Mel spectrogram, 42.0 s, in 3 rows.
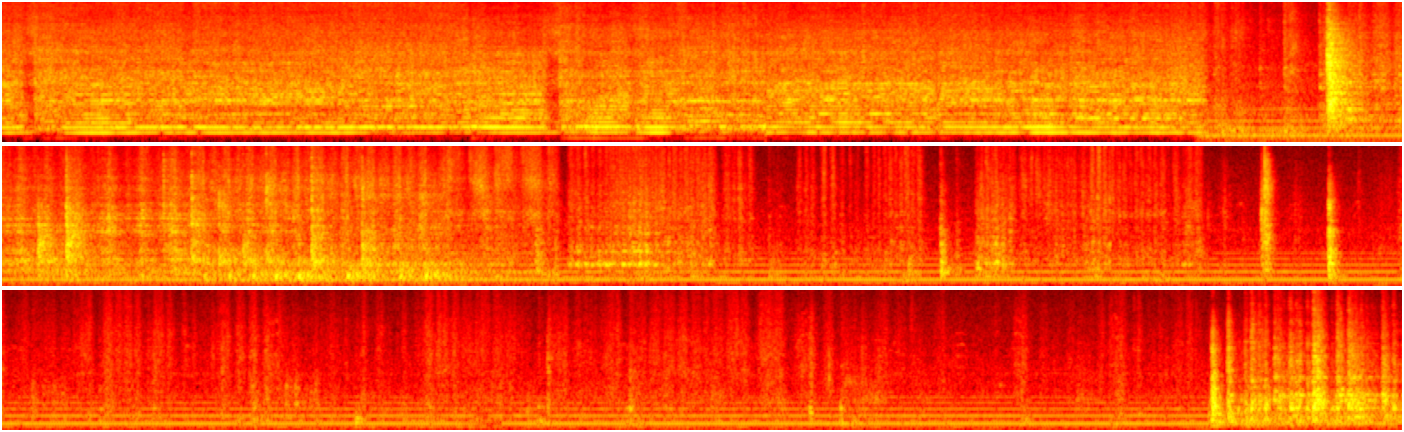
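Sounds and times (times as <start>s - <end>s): steady low hum: 12.1s - 41.0s
brush scrubbing steel: 13.5s - 26.2s, 28.8s - 36.2s.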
